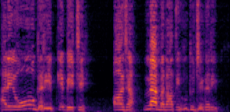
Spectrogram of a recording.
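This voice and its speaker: A woman's voice: high voice, normal speed, a bit bright. A woman voicing an exasperated housewife and mother in a cartoon story, scolding and complaining with dramatic sarcasm. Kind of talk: cartoon moral story acting.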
